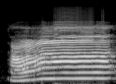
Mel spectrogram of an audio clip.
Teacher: आइन को आपने वस्ते अलग से निकालना है, दरमियानी गले का दरमियानी हिस्से से आ, ये आवाज आनी चाहिए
